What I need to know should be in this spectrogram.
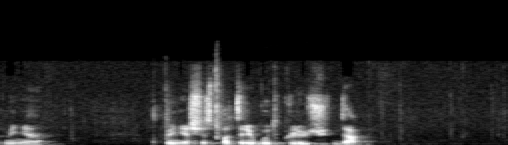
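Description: A man speaks calmly into a microphone, heard as if over an online call.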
